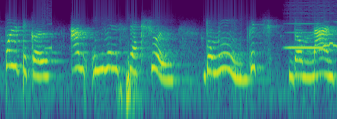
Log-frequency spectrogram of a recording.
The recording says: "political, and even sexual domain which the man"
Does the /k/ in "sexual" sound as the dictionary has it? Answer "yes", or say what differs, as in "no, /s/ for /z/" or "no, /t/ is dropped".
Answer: yes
